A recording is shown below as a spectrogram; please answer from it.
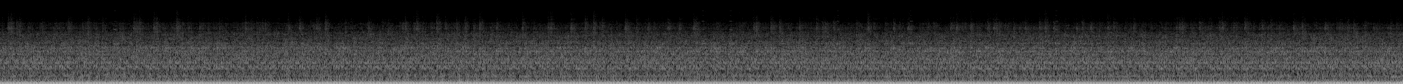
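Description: A 2017 Mack truck's Cummins diesel engine idling steadily.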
